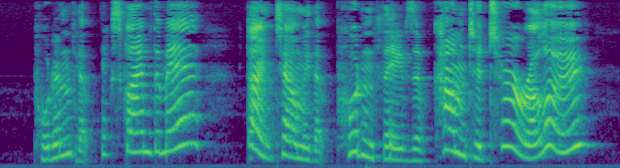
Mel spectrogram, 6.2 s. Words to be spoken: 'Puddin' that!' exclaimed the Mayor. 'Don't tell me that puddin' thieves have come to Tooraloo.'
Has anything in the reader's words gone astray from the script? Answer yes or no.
no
